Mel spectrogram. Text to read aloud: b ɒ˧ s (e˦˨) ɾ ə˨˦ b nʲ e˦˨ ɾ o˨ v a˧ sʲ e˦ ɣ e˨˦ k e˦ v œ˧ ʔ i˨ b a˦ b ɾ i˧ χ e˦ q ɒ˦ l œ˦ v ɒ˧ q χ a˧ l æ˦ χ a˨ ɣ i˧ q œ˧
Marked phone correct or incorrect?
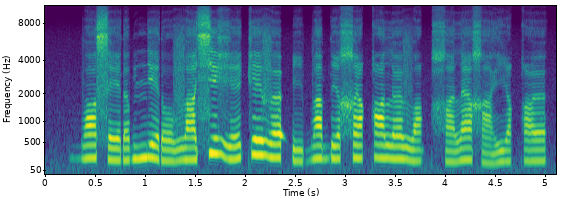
incorrect: e˨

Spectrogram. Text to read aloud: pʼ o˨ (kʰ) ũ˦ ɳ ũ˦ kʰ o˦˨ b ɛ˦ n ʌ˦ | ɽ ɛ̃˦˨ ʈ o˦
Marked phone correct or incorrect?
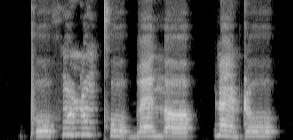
incorrect: x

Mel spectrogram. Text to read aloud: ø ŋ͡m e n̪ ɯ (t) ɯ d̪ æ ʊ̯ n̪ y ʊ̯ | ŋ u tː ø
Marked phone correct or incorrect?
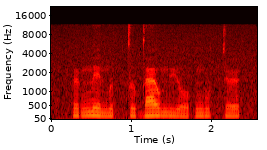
incorrect: tː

